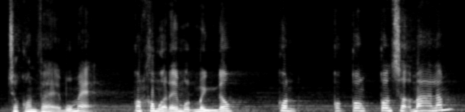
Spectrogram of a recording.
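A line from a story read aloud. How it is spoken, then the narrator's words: Frightened child wailing. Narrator (Vietnamese): nó gào lên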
